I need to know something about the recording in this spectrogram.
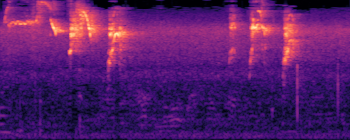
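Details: Newborn baby monkey in Cambodia, born high in tall trees, giving shrill, very high squeals in short bursts, about six over three and a half seconds, some in quick pairs, over a low steady rumble.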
